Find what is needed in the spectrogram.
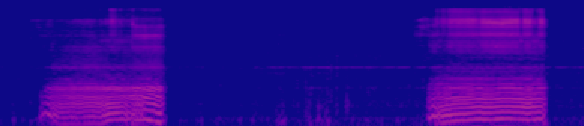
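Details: Bulldog snoring while asleep: two long, loud, rattling snores with a quiet pause between.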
